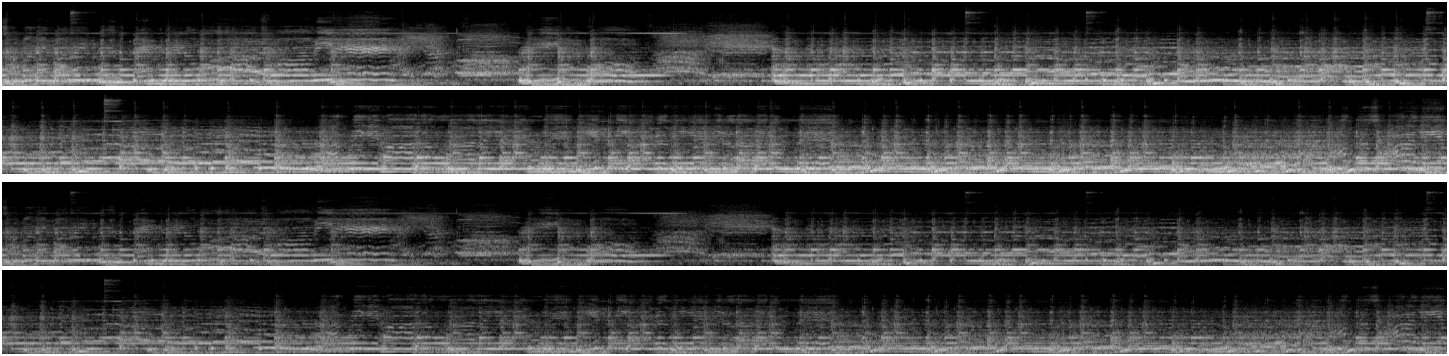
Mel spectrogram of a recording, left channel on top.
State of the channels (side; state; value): right; quieter; 8.1 dB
